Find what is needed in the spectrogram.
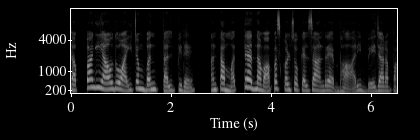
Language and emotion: Kannada, sad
